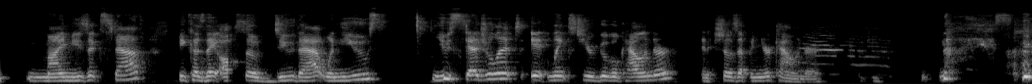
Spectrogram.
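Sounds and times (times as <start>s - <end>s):
speech: 0.4s - 10.3s
cat meowing insistently for attention: 7.8s - 8.9s.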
